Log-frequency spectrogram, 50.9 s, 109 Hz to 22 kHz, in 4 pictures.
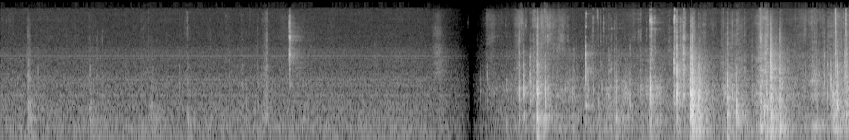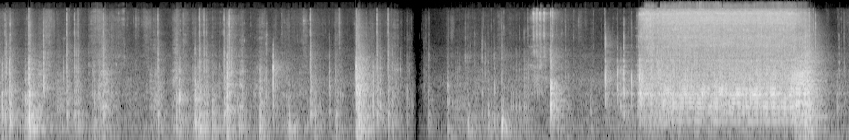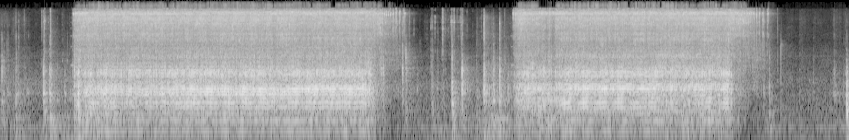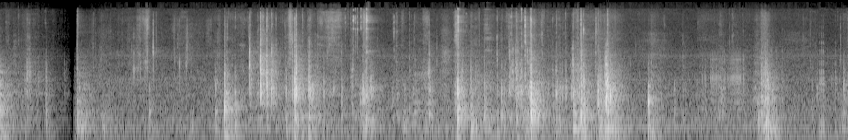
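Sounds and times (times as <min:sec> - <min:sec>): small power tool motor: 0:22.3 - 0:25.0, 0:26.6 - 0:31.6, 0:33.2 - 0:37.2.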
